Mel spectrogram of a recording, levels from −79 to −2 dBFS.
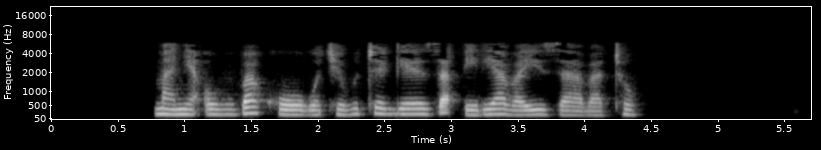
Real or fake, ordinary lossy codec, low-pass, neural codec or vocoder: fake; MP3, 24 kbps; 7.2 kHz; codec, 24 kHz, 0.5 kbps, DualCodec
